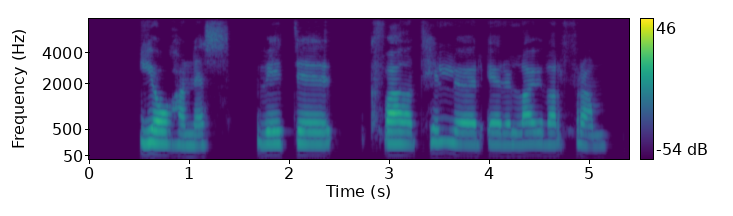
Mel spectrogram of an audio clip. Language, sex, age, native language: Icelandic, female, 11, Icelandic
